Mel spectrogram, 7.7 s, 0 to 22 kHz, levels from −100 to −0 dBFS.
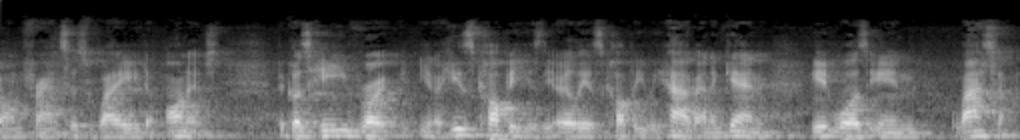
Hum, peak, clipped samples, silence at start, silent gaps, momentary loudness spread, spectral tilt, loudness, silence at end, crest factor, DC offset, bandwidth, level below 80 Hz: none; -4 dBFS; under 0.1%; 0 s; none; 12 LU; -7 dB/octave; -23 LUFS; 0 s; 20 dB; under 0.1%; 11.5 kHz; -50 dBFS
